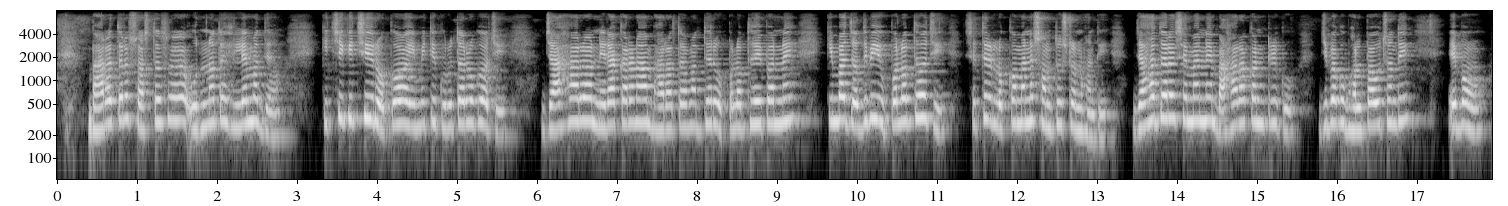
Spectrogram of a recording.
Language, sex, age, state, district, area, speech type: Odia, female, 60+, Odisha, Nayagarh, rural, spontaneous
